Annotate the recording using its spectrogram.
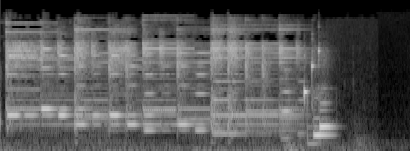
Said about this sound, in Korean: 한 달 뒤 어느 날밤 양락에게 걸려온 전화 한 통.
